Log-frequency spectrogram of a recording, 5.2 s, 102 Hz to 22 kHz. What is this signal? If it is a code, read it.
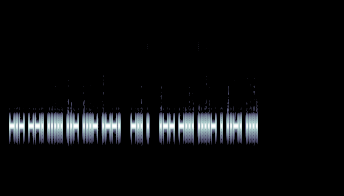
Morse code, heard as a keyed tone, about 51 wpm, 690 Hz. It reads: KG5UVP DE WB4EFH
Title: USA Callsign DE Callsign 50wpm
